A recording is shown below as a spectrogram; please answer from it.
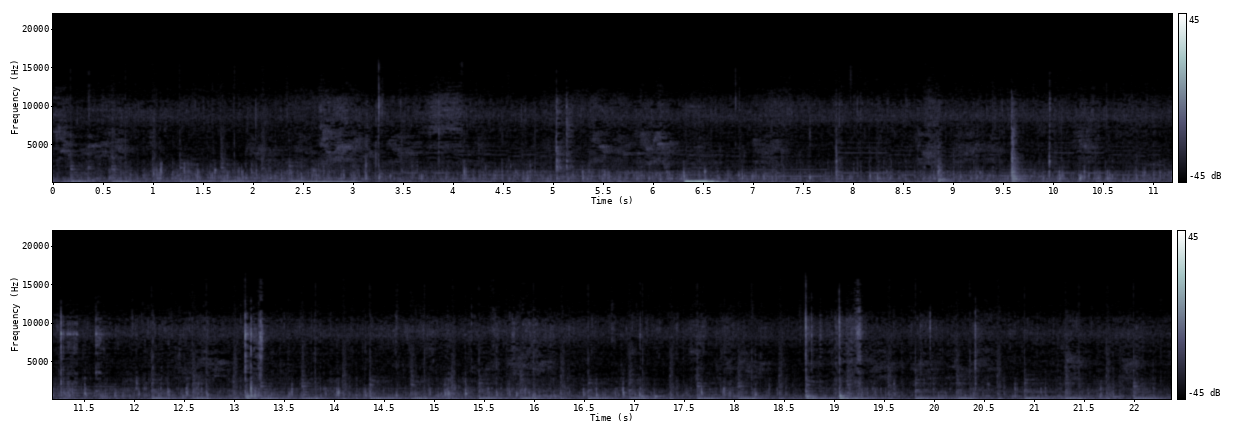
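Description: An aluminium pot lid is lifted, then a metal ladle stirs and scoops a simmering fish curry in a steel pot, with light clinks against the pot over a soft bubbling hiss. A short, loud squeak comes about six seconds in. Background music with a steady beat plays in the first few seconds and again from about twelve seconds on.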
